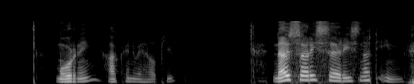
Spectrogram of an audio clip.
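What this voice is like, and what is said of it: Put-on Afrikaans English accent. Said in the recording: “it's still that classic Afrikaans English accent.”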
